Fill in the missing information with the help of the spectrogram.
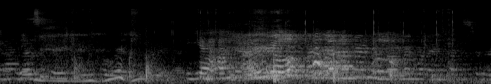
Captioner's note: indistinct conversation, laughter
